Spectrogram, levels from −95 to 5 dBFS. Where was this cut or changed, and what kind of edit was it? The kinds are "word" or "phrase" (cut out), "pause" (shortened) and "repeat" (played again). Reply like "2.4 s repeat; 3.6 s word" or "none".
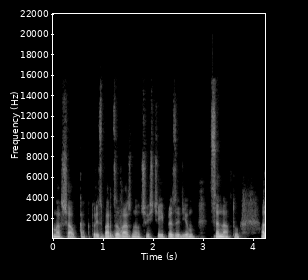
none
